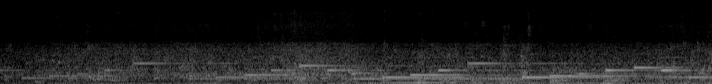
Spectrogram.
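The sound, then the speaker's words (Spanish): Ocean waves wash against the shore in a steady, continuous roar, with soft sustained musical tones drifting over the surf. No one speaks. “Ambos de frente al océano han dejado sus cabellos al aire.”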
